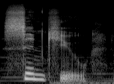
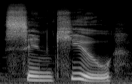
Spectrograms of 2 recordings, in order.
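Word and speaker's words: Cinque: Although Donald mispronounced the name as Sinkew rather than the original Latinate Sinke.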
